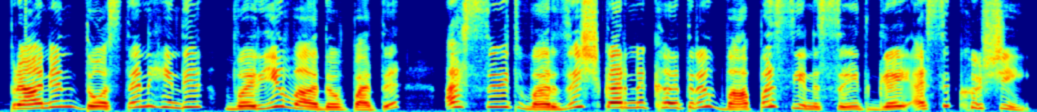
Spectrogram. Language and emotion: Kashmiri, happy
